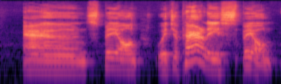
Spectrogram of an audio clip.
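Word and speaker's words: Speonk: And Spion, which apparently is Spion, not Spionk. The K is silent apparently, so Spion, and West Hampton.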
